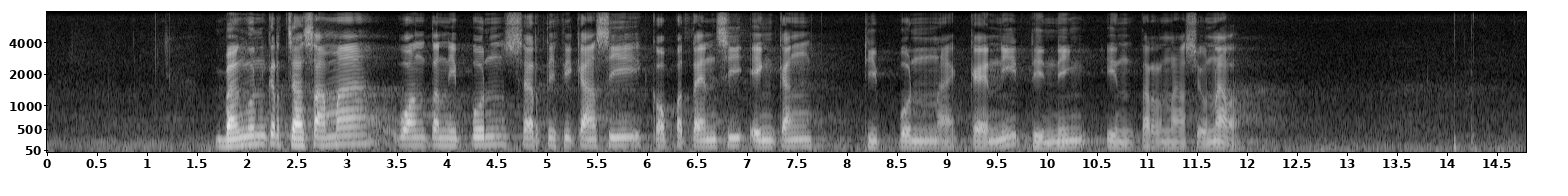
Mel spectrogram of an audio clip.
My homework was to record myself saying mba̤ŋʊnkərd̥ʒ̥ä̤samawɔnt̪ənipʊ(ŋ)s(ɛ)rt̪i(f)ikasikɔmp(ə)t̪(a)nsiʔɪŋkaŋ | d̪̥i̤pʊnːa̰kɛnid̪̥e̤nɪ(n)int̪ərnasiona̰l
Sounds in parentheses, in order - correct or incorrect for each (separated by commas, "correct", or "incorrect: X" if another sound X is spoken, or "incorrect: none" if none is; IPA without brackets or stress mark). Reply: incorrect: n, correct, correct, correct, incorrect: ɛ, incorrect: ŋ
